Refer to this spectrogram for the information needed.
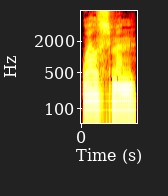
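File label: "welshman", British English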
